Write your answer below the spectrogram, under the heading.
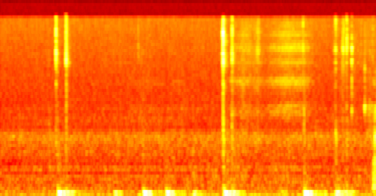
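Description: Irregular soft thumps and light clicks of hands handling things on a tabletop, about eight over several seconds, with a faint brief rustle about two thirds through.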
